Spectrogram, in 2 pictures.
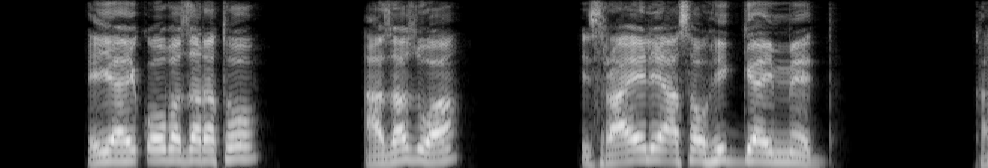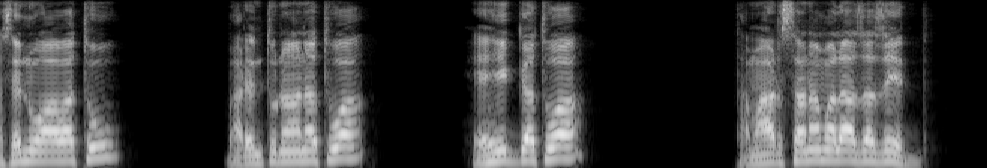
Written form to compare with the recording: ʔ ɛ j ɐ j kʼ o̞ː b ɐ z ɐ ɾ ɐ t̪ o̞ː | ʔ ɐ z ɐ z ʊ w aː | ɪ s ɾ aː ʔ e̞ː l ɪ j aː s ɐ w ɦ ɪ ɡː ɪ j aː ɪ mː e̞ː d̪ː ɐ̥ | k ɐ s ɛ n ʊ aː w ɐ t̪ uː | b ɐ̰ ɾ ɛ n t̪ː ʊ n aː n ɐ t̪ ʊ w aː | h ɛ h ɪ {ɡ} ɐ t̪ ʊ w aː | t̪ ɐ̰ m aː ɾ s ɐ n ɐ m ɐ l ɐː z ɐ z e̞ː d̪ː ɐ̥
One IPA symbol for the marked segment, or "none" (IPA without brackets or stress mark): ɡː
